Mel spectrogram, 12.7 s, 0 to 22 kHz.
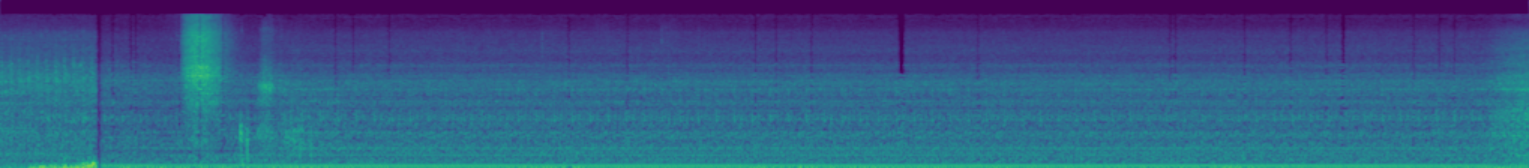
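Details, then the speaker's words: Freightliner FL70 diesel idling with a new Donaldson 4-inch exhaust off the turbo; gray smoke clears once warm: a deep, steady, even drone with no knocks or misses. Normal running. "if you were to turn around and not look at the truck and hear it idling it would sound just like a dodge pickup or you would think it was a dodge pickup so once it warms up the gray smoke goes away"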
